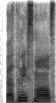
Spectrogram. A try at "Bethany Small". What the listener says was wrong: Nope. Small. Singular. Not plural. Singular. Small. Yeah, no S at the end.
